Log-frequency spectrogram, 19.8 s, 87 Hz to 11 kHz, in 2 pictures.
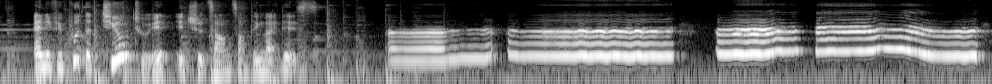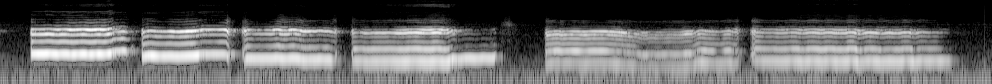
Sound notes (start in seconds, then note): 3.7 mimics the sound of er hu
